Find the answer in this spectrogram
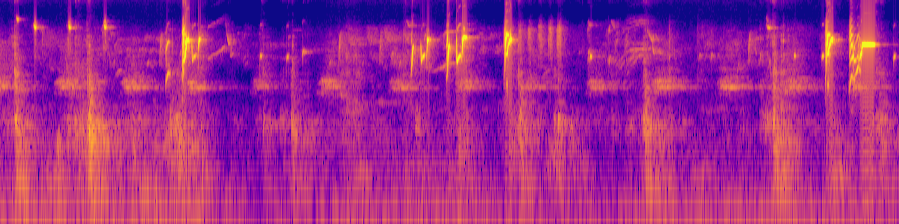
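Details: European goldfinch female calling to a male to draw him to mate; sparse sharp chirps and short twittering bursts separated by pauses, a louder burst near the end.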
